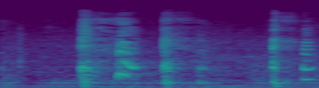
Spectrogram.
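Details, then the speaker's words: About five short dry cough bursts from an adult, acted in a comedy skit; possible infection suggested. "क्या है खांसी आ रही है क्या तुम्हें खुश तो रहने नहीं देती कम से कम खांसी ही आने दो अरे क्यों आ रही है खांसी इंफेक्शन हो गया होगा"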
